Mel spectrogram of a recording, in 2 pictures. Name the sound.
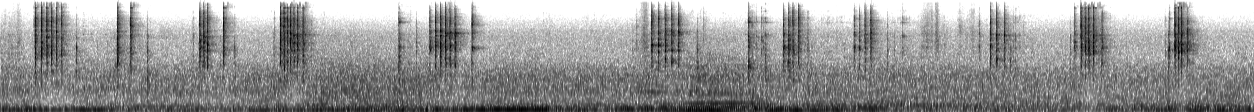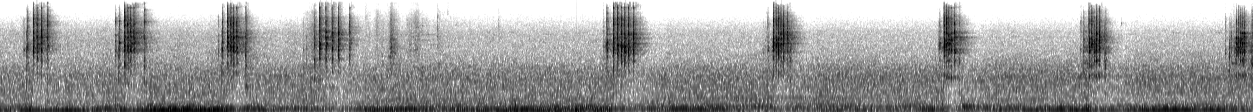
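Lang caliper piston compressor tool on Chevy Silverado brakes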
